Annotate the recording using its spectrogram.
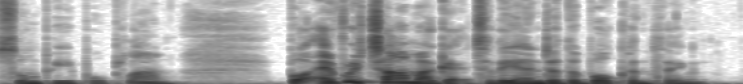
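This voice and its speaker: At a very fast pace, a woman with a somewhat breathy, medium-pitched voice makes very wide pitch swings on a very clean recording with a silent background. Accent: Yorkshire. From Yorkshire, Barnsley area. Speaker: author. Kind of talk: podcast interview. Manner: animated.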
